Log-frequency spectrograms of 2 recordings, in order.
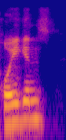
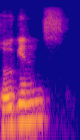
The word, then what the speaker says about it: Huygens: Eso en español mucha gente le dice Huygens. El otro día estaba hablando con un compañero mío holandés, que aparentemente así no se dice ese apellido, porque ese señor Huygens era de Holanda. Aparentemente se dice Huygens en Holanda, y que así no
